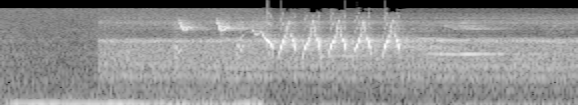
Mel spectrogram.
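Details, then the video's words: Pale-headed brushfinch phrase: a couple of thin, very high slurred notes, then a rapid, even trill of about ten sharp repeated notes lasting under a second. A steady faint hiss runs in the background. "O canto do Tico tico grisalho"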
